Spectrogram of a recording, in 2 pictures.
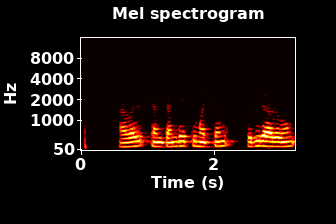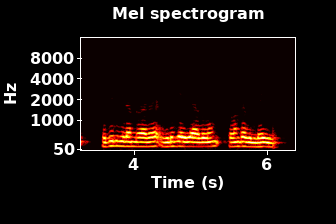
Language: Tamil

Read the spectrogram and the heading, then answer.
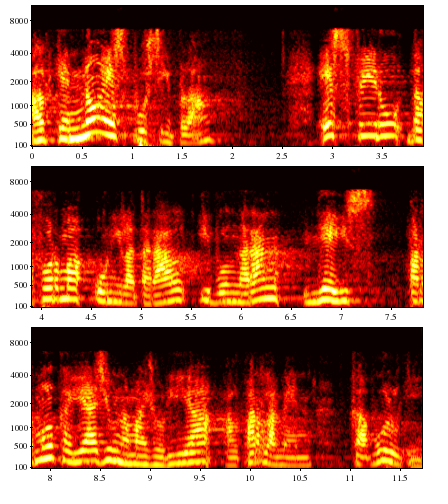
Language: Catalan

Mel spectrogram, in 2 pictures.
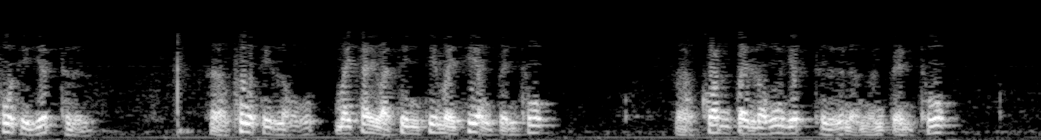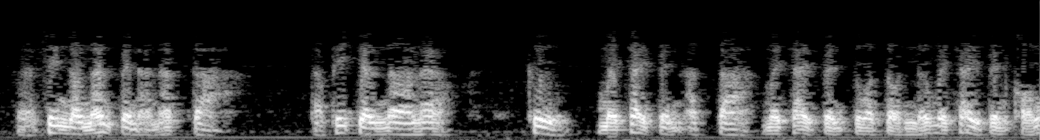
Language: Thai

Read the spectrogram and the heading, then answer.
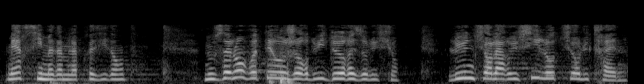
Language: French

